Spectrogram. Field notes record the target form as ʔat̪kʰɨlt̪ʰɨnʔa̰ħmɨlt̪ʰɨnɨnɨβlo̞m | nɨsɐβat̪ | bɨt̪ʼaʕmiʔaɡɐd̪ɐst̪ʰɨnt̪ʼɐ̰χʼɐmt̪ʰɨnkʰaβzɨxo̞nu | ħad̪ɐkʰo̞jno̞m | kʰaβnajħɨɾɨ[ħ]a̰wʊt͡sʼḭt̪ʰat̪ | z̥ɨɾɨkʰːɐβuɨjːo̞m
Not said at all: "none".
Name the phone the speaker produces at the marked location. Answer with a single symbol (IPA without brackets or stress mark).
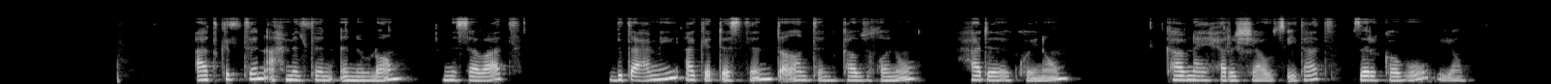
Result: ʃ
